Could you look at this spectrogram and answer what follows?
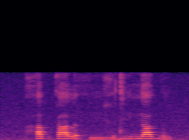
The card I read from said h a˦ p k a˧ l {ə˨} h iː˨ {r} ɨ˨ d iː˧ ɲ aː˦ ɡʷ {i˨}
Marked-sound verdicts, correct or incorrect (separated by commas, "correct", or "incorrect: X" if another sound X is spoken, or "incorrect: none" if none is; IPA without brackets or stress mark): correct, incorrect: ɣ, correct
